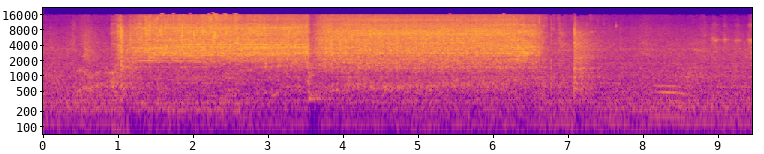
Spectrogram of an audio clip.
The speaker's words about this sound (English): First things first, let's shred a potato into some cold water and let's rinse the starch off a little bit. Let it sit for 10 minutes.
